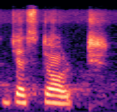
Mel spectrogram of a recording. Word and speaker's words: Gestalt: It's pronounced as Gestalt.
